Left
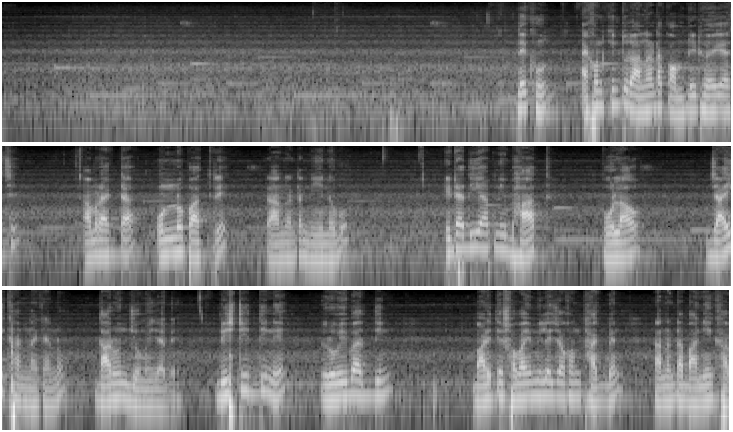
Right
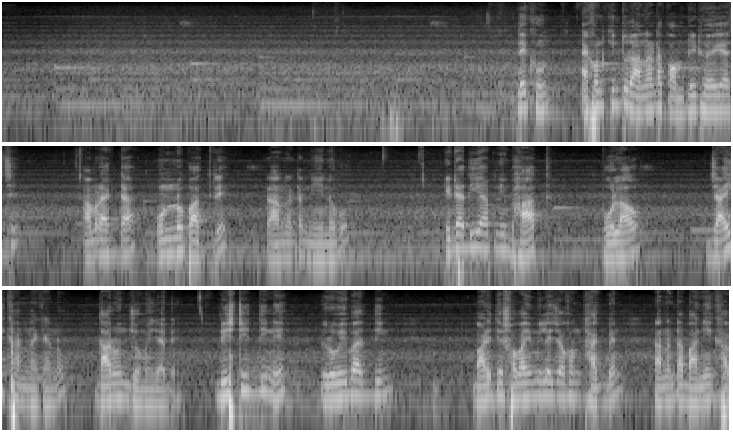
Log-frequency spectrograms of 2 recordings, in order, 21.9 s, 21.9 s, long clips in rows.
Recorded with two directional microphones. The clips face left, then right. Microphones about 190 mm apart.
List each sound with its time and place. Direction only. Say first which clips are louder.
5.1 s a man's voice: left 5 dB; 35° left (ahead or behind)
11.7 s a man's voice: left 5 dB; 40° left (ahead or behind)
